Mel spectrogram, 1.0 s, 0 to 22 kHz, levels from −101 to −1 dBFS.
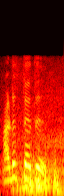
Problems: constant background noise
